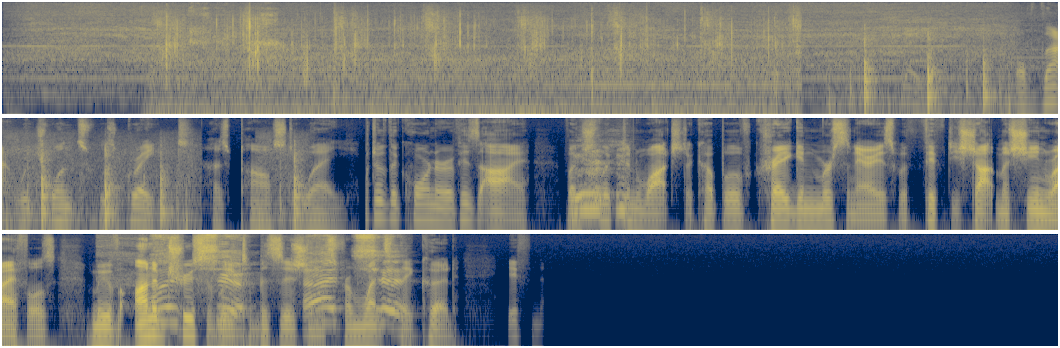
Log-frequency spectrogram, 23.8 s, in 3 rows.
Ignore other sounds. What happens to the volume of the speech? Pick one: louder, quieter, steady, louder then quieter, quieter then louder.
louder.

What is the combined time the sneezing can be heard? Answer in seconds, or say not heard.
4 s.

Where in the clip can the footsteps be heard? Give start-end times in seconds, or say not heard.
1.1-10.2.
